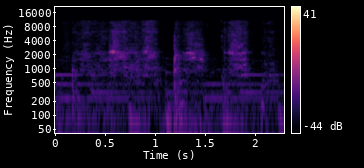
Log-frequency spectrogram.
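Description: A wooden spatula scraping and stirring across the bottom of a non-stick frying pan, pushing chili flakes through hot oil in four quick strokes.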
